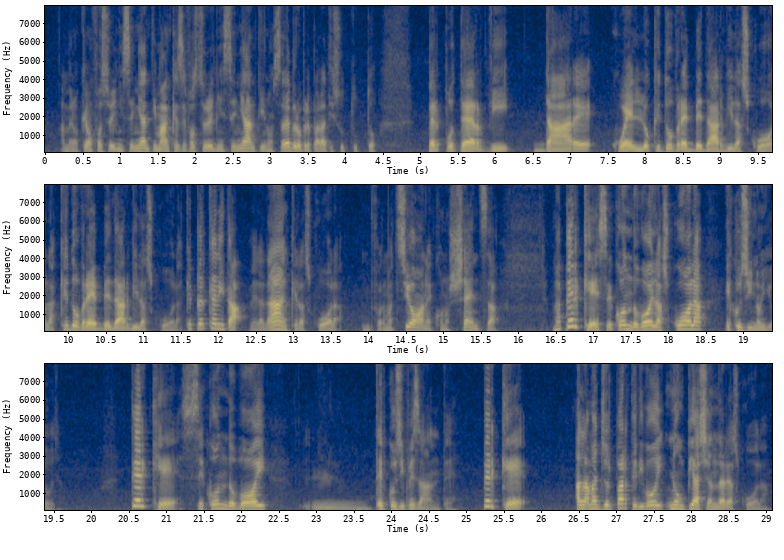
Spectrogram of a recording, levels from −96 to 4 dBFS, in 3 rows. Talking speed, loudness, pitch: 140 wpm, -26 LUFS, 125 Hz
